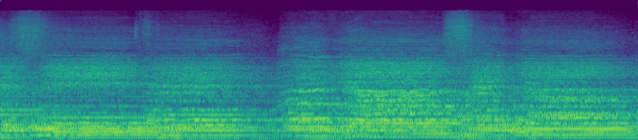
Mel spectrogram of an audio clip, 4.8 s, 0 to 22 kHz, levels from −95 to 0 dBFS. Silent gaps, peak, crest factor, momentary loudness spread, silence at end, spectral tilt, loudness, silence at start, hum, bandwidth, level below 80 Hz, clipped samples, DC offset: none; -2 dBFS; 14 dB; 3 LU; 0 s; -6.5 dB/octave; -18 LUFS; 0 s; none; 14 kHz; -36 dBFS; under 0.1%; under 0.1%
